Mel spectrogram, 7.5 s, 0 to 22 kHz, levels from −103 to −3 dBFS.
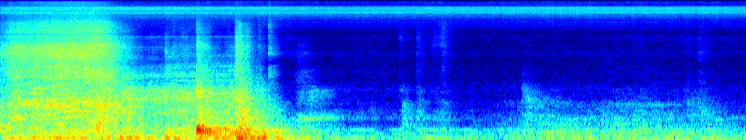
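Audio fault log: No faults heard.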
